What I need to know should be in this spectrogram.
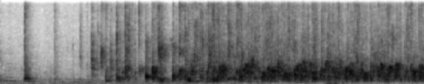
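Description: A group of children clap and cheer loudly.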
